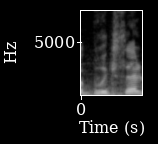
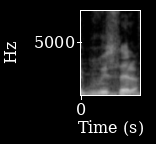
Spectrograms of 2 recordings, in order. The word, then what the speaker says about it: Bruxelles: vous l'avez compris bruxelles d'ailleurs enfin bien prononcé ce mot que je peux vous dire que j'en ai mis du temps avant de comprendre qu'on disait pas bruxelles mais bruxelles enfin bref on avance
